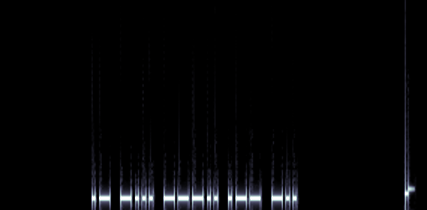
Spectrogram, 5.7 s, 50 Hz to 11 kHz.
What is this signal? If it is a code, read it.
Morse code, heard as a keyed tone, about 25 wpm, 700 Hz. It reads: AB8WD
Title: USA Call Signs - 5 Characters - 2x Character Spacing - 25wpm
